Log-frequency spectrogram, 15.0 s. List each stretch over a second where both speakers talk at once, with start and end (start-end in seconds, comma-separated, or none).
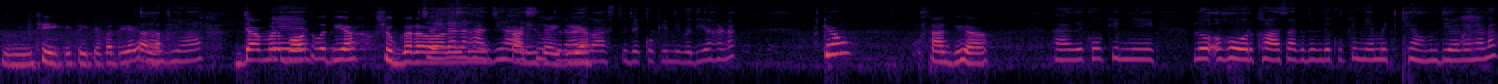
4.2-5.9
